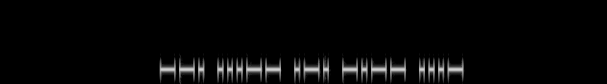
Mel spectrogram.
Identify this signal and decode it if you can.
Morse code, heard as a keyed tone, about 25 wpm, 700 Hz. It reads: G3RYV
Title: DXCC-100 Call Signs - 5 Characters - Repeated 2x - 25wpm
